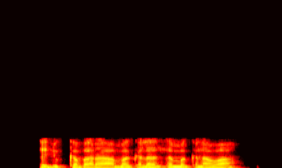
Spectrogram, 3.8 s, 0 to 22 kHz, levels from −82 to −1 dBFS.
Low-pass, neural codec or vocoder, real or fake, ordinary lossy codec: 7.2 kHz; codec, 16 kHz, 16 kbps, FunCodec, trained on Chinese and English, 50 frames a second; fake; AAC, 16 kbps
